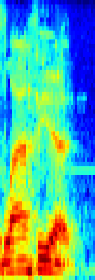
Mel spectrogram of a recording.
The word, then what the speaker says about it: Lafayette: No, you'd think you'd put a little French accent on it, but it's Lafayette.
